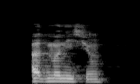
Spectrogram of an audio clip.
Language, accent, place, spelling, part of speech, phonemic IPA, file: French, France, Lyon, admonition, noun, /ad.mɔ.ni.sjɔ̃/, LL-Q150 (fra)-admonition.wav
- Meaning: an admonition, a warning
